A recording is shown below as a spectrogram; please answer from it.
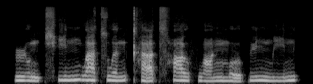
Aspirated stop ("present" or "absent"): present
